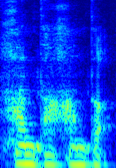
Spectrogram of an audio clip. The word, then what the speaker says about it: Hunter x Hunter: Juste avant que je te laisse continuer, je précise qu'on sait bien que ça se prononce Hanta Hanta. Mais personne dit ça. Mais en fait, on en a rien à foutre, on a toujours prononcé ça Hunter x Hunter.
